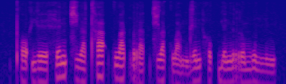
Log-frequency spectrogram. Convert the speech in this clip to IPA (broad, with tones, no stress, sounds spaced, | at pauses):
pʰ ɔ˨˩ ʔ j eː˨˩ h e˥˩ n t͡ɕ i˨˩ a̯ tʰ a˥˩ ʔ k w a˦˥ k̚ r a˨˩ t̚ t͡ɕ ɯ˧ a̯ k w a˩˦ m d e˥˩ n h o˦˥ k̚ j e˦˥ n r o˦˥ m w iː˧ n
